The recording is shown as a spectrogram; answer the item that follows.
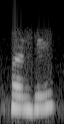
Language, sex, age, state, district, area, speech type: Punjabi, female, 18-30, Punjab, Mohali, rural, conversation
